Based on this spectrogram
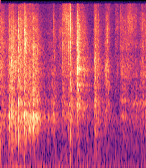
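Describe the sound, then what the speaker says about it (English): An oracle card deck is shuffled at close range, giving a quiet run of papery riffling and soft card slaps over about a second and a half, with no voices. "I'm just shuffling."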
